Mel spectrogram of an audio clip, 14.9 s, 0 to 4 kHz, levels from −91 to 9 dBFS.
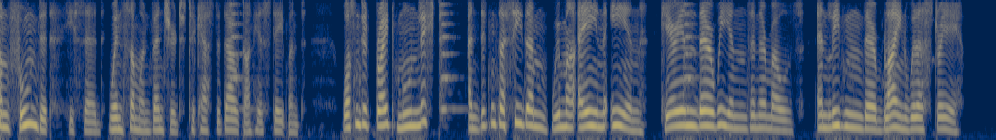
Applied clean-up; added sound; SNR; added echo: none; Bowed string instrument; 16 dB; none.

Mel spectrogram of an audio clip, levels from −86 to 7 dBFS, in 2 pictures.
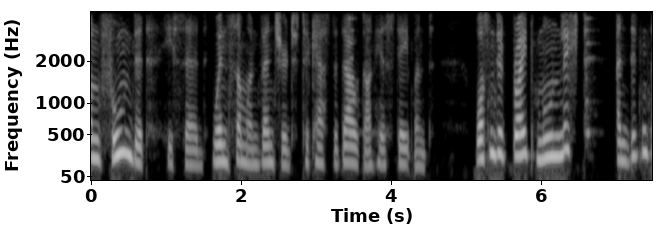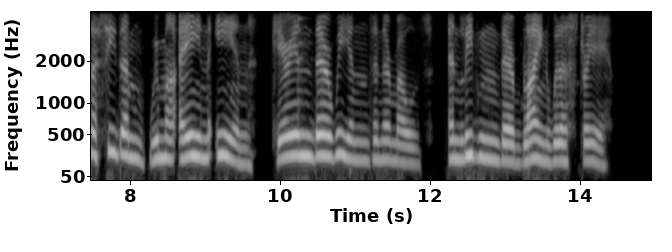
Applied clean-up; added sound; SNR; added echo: neural mask model DeepFilterNet 3.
